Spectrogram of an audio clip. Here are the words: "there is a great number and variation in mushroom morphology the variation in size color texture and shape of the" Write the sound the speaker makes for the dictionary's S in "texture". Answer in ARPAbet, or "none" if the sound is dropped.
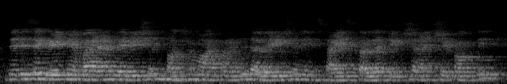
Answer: none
